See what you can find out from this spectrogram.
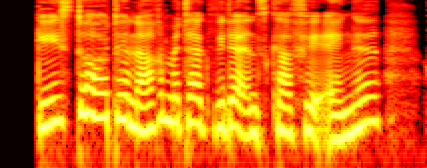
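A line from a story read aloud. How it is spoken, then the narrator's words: Call across. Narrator (German): ruft Annelie herüber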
